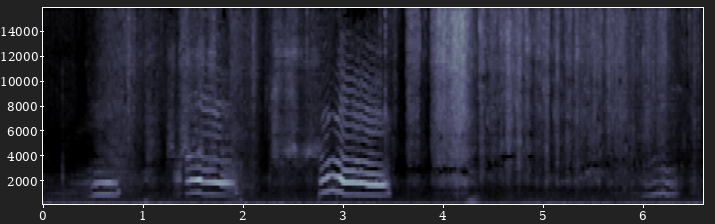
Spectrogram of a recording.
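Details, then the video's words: Very hungry black and white cat meowing loudly, a series of four or five meows: two long, strong, falling cries in the middle flanked by shorter, quieter ones, with a low steady hum underneath. "black and white cat was meowing loudly because it was very hungry."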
